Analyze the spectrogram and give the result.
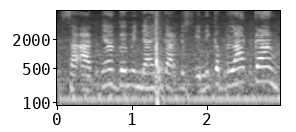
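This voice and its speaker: A man's voice: high-pitched, normal speed, close to an everyday voice. A man playing a defiant young male student and worker in a cartoon drama, with a slangy, argumentative manner. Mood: relaxed muttering. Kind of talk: animated cartoon drama dialogue. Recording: music behind the voice.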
